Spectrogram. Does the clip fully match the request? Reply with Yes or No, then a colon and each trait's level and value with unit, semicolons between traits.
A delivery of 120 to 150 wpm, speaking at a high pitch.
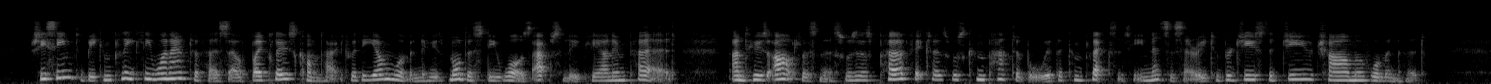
No: average, 165 wpm; high, 205 Hz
